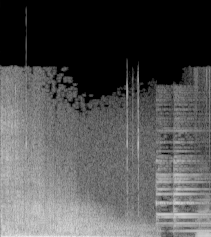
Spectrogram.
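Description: Edited-in sound effects: a loud boom hit that dies away over about a second and a half, then a short bell-like chime near the end, matching the channel's animated logo and subscribe-bell overlay.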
